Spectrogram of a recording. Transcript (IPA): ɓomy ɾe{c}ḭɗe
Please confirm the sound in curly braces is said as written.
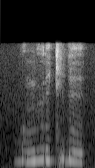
yes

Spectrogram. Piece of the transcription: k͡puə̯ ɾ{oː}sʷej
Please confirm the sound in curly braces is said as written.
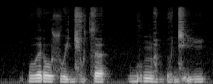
yes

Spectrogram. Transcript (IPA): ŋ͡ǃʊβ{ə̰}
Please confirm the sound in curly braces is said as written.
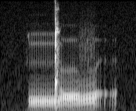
yes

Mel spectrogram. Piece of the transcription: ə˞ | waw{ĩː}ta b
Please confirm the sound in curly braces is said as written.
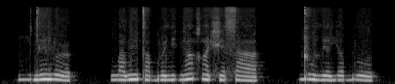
no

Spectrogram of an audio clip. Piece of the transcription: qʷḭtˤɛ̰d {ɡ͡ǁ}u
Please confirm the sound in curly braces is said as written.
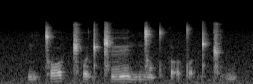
yes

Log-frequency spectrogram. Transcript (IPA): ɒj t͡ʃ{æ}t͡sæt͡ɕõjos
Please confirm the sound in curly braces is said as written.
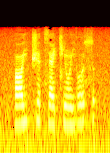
no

